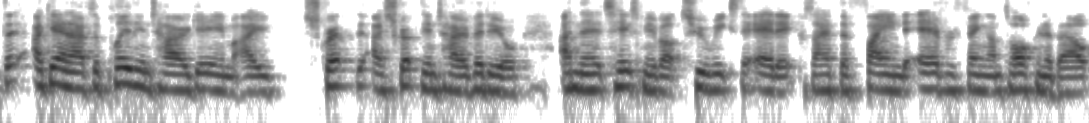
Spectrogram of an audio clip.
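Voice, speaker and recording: A man talks at a very fast pace in a Scottish accent. His pitch is fairly high and his intonation fairly even. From Scotland. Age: young. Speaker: indie wrestler and YouTuber. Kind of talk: casual chat.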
